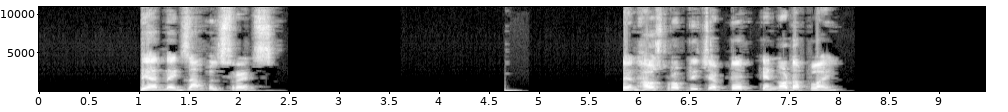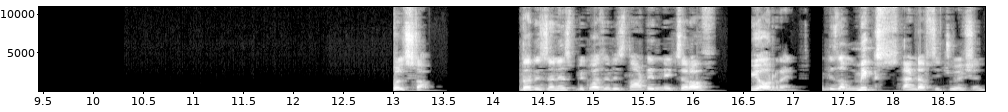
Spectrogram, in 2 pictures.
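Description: A man speaks calmly and explains into a close microphone, with pauses.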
